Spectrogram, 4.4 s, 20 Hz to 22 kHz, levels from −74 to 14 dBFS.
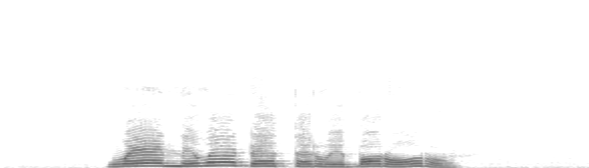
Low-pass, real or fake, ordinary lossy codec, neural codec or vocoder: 10.8 kHz; real; Opus, 24 kbps; none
